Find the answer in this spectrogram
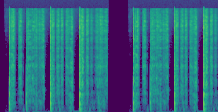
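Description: Chalk writing on a chalkboard: sharp taps, each followed by short scratchy strokes, in quick bursts with a brief silent pause about halfway through.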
